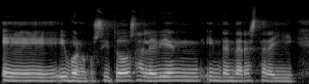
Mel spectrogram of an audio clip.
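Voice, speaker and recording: Speaking at a moderate pace, a woman is heard. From Spain, Navarre (Pamplona); Navarre, Spain. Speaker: trail runner and lawyer; lawyer. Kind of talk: studio interview. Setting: studio. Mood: relaxed, friendly. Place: studio. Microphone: lapel.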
